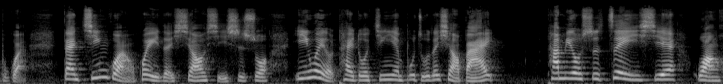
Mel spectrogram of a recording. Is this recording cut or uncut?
uncut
